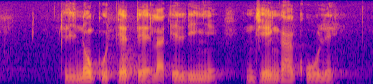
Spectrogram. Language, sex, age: Xhosa, male, 31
